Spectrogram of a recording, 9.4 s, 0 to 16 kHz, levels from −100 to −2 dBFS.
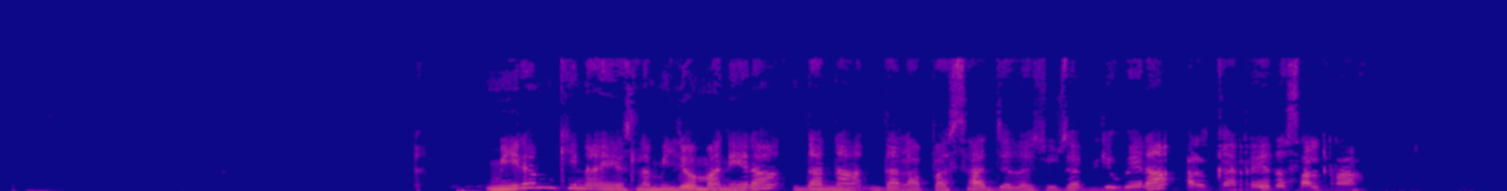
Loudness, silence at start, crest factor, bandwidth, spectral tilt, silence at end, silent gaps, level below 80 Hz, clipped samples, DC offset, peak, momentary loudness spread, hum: -55 LUFS; 0.2 s; 20 dB; 11.5 kHz; -4.5 dB/octave; 0.9 s; 0.40-1.34 s, 1.45-2.59 s, 2.69-2.81 s; -88 dBFS; under 0.1%; under 0.1%; -38 dBFS; 9 LU; none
